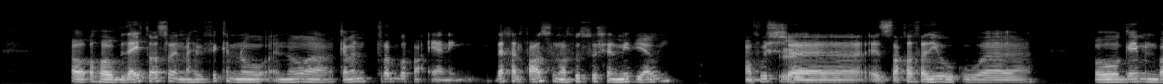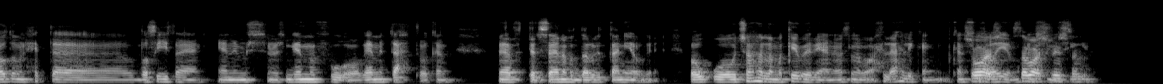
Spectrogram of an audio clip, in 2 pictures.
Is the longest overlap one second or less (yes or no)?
no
